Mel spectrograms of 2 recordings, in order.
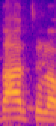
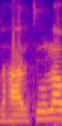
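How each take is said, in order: First: The name begins with a plain d sound. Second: The name begins with an aspirated dh sound. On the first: This is the name used on the Nepali side. "Nepal की तरफ के हिस्से को दारचूला बोला जाता है" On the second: This is the name used on the Indian side. "India की तरफ का हिस्सा है उसको धारचूला बोला जाता है"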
